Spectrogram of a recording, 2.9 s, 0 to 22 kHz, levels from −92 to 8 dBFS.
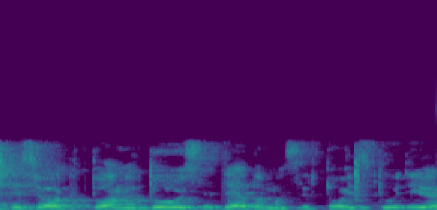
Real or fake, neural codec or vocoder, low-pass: real; none; 7.2 kHz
